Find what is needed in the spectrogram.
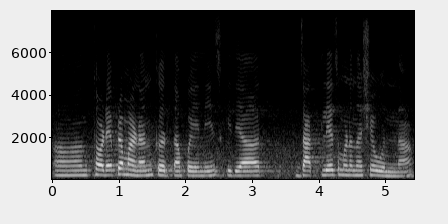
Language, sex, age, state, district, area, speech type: Goan Konkani, female, 18-30, Goa, Quepem, rural, spontaneous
